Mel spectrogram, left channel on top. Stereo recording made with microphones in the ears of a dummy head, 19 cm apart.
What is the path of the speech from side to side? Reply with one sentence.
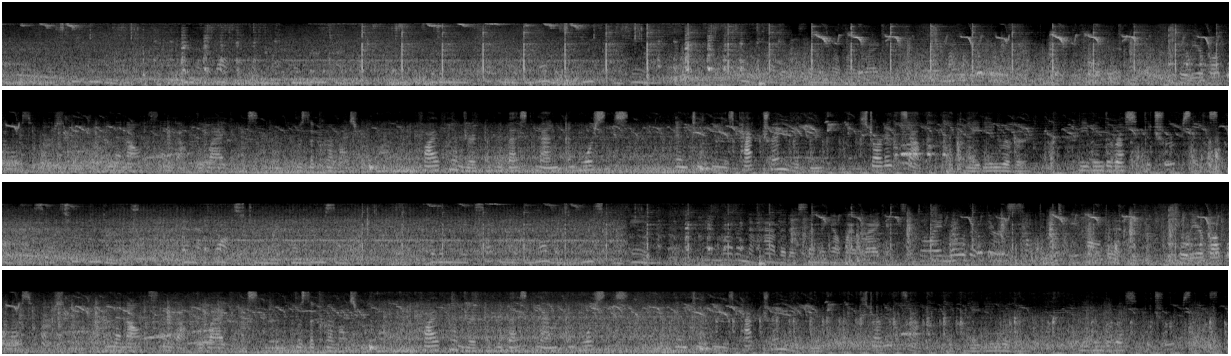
You can hear the speech move from right to left.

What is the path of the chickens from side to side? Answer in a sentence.
In this clip you hear the chickens go right and come back.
